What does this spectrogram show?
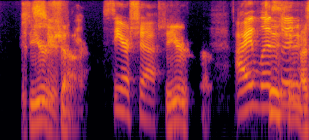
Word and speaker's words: Saoirse: Seer, There's seer like a seer, like person seer, then sha. Searsha.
